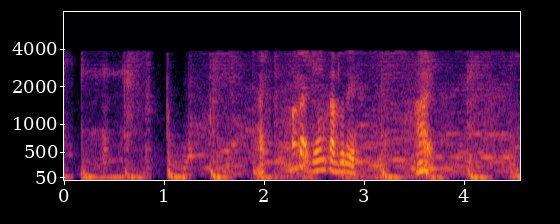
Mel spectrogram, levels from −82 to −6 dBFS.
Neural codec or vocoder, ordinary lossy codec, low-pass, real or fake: codec, 44.1 kHz, 2.6 kbps, DAC; AAC, 16 kbps; 7.2 kHz; fake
